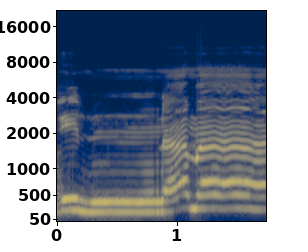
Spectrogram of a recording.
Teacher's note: نون کے اوپر تشدید ہے تو نون میں غنہ کر کے پڑھیں گے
